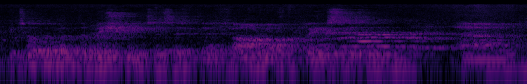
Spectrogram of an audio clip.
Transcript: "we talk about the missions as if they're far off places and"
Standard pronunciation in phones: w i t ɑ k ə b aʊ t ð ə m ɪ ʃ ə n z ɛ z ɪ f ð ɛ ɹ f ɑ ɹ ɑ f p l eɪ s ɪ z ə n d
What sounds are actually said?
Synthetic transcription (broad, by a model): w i t ɑ k ə b aʊ t ð ə m ɪ ʃ ə n z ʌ z ɪ f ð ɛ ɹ f ɑ ɹ ɑ f p l eɪ s ɪ z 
